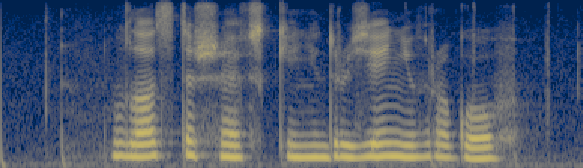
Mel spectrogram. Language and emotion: Russian, neutral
